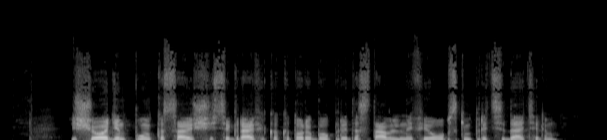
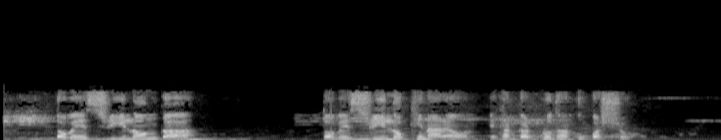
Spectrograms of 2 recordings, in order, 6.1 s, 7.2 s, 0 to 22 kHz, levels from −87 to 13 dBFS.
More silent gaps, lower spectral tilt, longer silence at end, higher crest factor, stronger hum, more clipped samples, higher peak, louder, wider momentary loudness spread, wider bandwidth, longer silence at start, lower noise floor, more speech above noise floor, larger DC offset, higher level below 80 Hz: neither; first, -5.5 dB/octave vs -2.5 dB/octave; second, 0.5 s vs 0.85 s; about the same, 20 dB vs 18 dB; neither; neither; second, -6 dBFS vs 0 dBFS; second, -25 LUFS vs -17 LUFS; first, 14 LU vs 8 LU; first, 14 kHz vs 8.2 kHz; first, 0.7 s vs 0.05 s; about the same, -63 dBFS vs -61 dBFS; second, 38 dB vs 44 dB; neither; about the same, -58 dBFS vs -58 dBFS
